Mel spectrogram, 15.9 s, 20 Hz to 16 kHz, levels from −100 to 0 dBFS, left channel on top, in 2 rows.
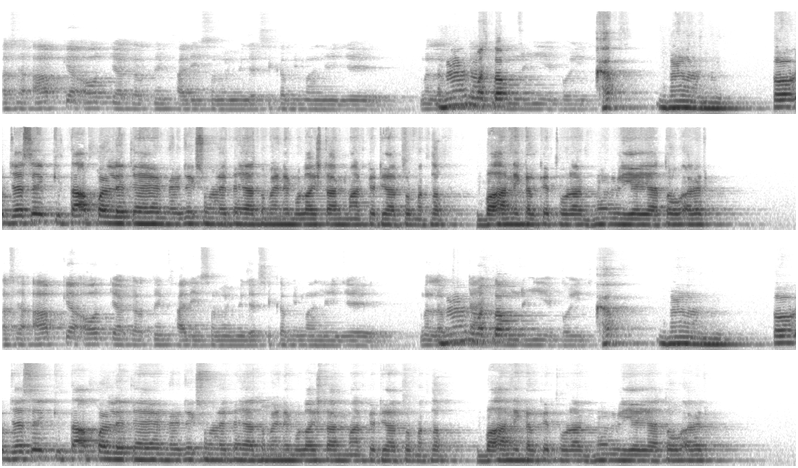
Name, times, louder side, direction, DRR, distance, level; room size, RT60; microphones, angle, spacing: voice 1, 0.0-3.8 4.2-5.9 10.4-11.0, right 2 dB, 90° right, 8 dB, 0.8 m, -45 dB
voice 2, 4.3-5.1 5.9-6.2 6.5-7.3 7.7-12.4 12.7-15.0, left 4 dB, 65° left, 12 dB, 0.6 m, -27 dB
9.7 x 6.4 x 7.0 m, 0.84 s
head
